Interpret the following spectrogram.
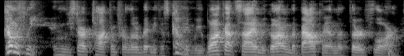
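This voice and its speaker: Bright-voiced American man telling stories. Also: fairly low pitch, very fast. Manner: lively anecdotes with acted quotes. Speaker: podcast guest. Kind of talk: storytelling interview answer.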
